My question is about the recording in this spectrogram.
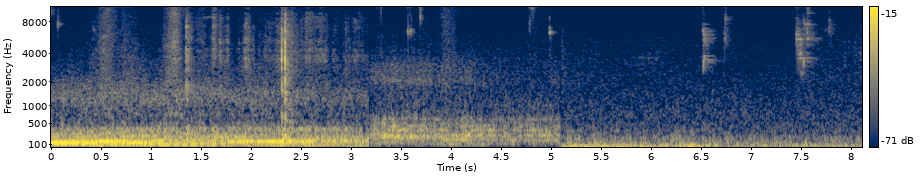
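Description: Very quiet kitchen room tone with a low hum and a few faint, short clicks; the soy sauce pour is not plainly heard.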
